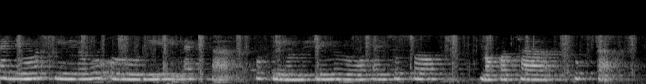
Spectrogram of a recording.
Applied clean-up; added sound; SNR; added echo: none; Run; 18 dB; reverberation time 0.9 s.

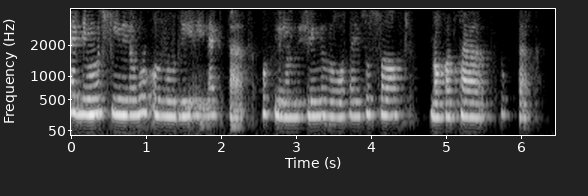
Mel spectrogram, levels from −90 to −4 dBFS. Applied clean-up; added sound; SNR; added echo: neural mask model DeepFilterNet 3.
